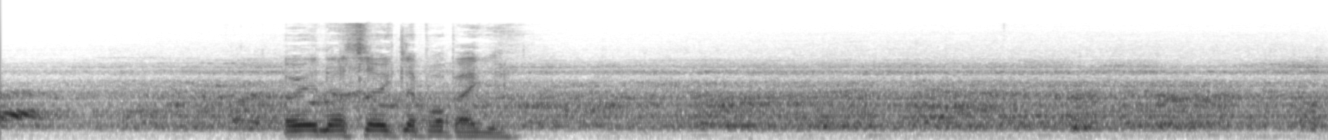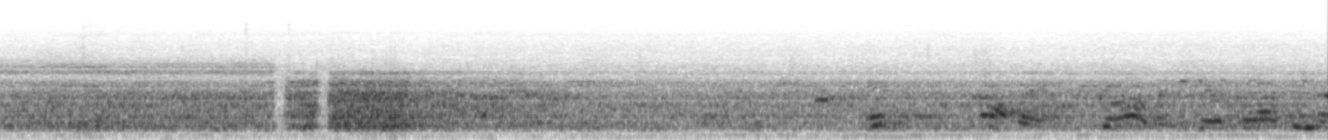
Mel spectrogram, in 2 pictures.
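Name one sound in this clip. Static hisses steadily from a radio receiver as it is tuned across channels.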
